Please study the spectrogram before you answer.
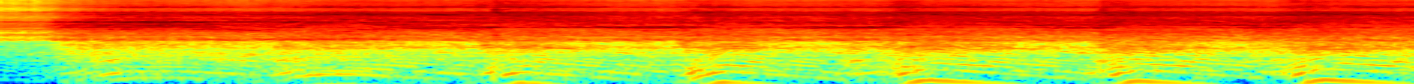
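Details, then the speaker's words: Toyota Avanza with harsh whine in engine area on acceleration: high whine rises and falls with each of about six throttle blips; loudest at upper idler pulley bearing, which was replaced. "Hai suara desingan terdengar dari judul bearing atas yang paling kencang"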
